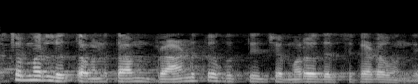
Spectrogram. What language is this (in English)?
Telugu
